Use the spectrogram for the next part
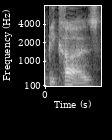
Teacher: you kind of place emphasis or stress the second half of the word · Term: iambic foot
